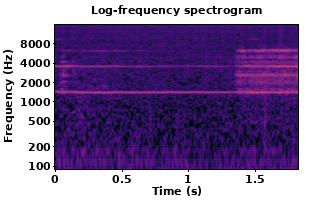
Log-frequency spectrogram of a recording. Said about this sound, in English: Aren't you going to answer it? Jim, that's your phone. It wasn't that I didn't hear it, but who could be calling but Laurie, and how could I talk to her with the manager of the bank standing over me? Well, if you won't answer it, I will.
